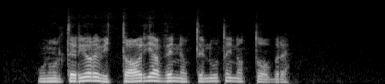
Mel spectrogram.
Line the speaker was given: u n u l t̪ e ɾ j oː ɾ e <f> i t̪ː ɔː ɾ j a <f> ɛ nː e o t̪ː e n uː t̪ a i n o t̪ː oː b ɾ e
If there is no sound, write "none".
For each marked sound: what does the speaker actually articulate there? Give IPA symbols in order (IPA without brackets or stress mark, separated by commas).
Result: v, v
